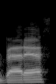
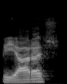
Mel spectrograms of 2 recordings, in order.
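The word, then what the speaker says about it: Biadasz: I really want to call him Tyler Badass just because it looks, it sounds cooler, but I guess I heard it's pronounced Biotish.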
